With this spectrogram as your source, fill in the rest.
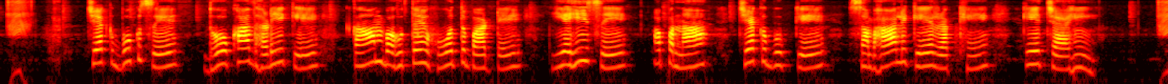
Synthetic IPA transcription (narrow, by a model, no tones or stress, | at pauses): t͡ʃeːkbʊkse | d̪ʱoːkʰad̪ʱəɽike | kaːmbəɦʊt̪ehoːt̪baːʈe | jəɦise | əpna | t͡ʃeːkbʊkːe | sə̃mbʱaːlkeɾəkʰe | ket͡ʃaːɦĩ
